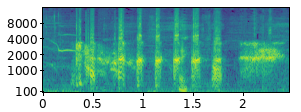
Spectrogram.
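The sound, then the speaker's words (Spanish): A chicken clucks in a quick rhythmic series of about eight sharp clucks, ending in a longer drawn-out squawk, with no talking over it. “Te digo, estoy rodeado, estoy, en la radio gallina”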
